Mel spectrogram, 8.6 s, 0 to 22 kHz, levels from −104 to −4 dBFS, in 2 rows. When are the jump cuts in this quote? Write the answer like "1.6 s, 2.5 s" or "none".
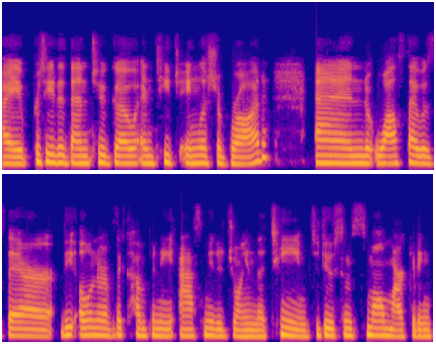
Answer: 4.9 s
